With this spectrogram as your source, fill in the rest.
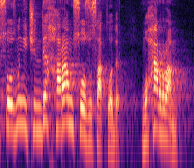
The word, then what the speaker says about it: Muharram: Muharram aslında onun tam telaffuz edilecek olur ise.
